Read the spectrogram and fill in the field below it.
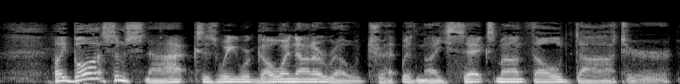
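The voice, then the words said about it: Put-on Somerset accent. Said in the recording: “I'm going to do an accent here... Somerset. Somerset.”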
